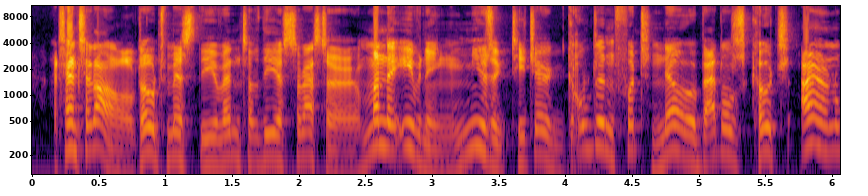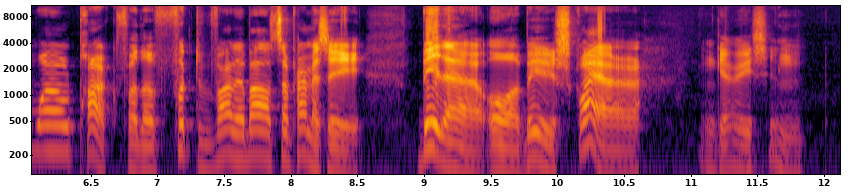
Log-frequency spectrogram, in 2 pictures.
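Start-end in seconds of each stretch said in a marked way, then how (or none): 0.2-10.6 put-on high, old-fashioned, old-timey public announcer voice. Speaker reads an announcement note aloud, trying an old-timey voice. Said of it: "Maybe I should do this like an old-timey voice".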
